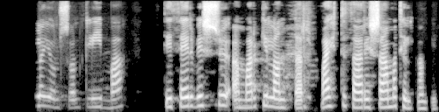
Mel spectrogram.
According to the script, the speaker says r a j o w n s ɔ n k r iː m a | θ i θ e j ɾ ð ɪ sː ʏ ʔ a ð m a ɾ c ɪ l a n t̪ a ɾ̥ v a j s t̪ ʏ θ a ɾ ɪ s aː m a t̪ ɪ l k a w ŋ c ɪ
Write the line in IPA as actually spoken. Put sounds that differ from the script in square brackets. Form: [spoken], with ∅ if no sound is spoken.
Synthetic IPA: [l] a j o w n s ɔ n k [l] iː m a | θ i θ e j ɾ [v] ɪ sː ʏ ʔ a ð m a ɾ c ɪ l a n t̪ a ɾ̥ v a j [h] t̪ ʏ θ a ɾ [i] s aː m a [t̪ʰ] ɪ l k a w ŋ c ɪ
